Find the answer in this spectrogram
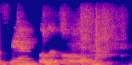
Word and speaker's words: Sanfilippo: Tom Sanfilippo. Pronounced that correctly.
